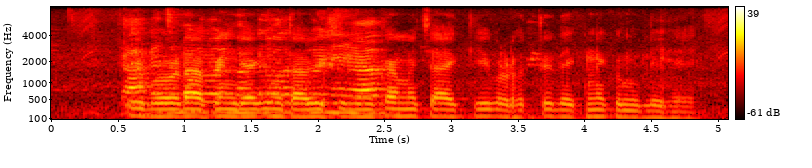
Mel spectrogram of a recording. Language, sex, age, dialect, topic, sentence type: Hindi, male, 18-24, Kanauji Braj Bhasha, agriculture, statement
